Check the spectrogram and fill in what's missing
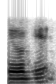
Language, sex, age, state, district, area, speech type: Tamil, male, 18-30, Tamil Nadu, Ariyalur, rural, conversation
